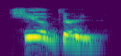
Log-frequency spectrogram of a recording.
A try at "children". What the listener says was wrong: Children. Make that E longer. Hold it longer. Children. Yeah, this is when we talk about how long you hold something, the duration. I want you to hold that E sound a little bit longer.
